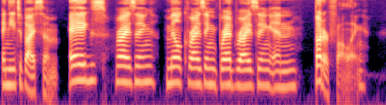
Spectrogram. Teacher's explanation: You rise on each item to show the list is still going. I need to buy some eggs, rising, milk, rising, bread, rising, and butter, falling.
